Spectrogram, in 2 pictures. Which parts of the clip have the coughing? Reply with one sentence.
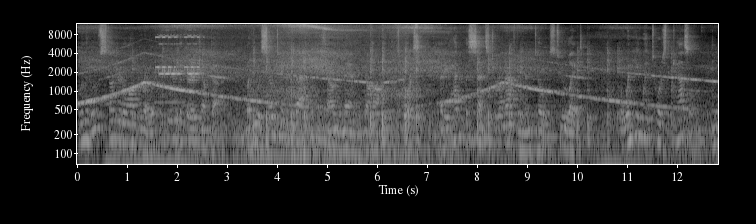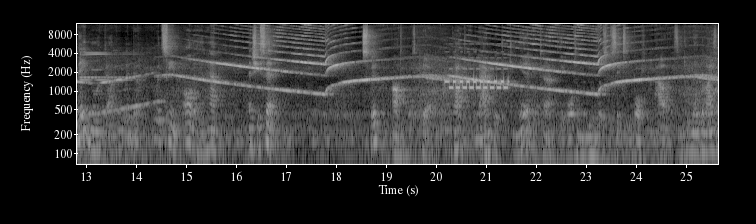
The coughing can't be heard in this clip.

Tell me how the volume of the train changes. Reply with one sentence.
The volume of the train goes down.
